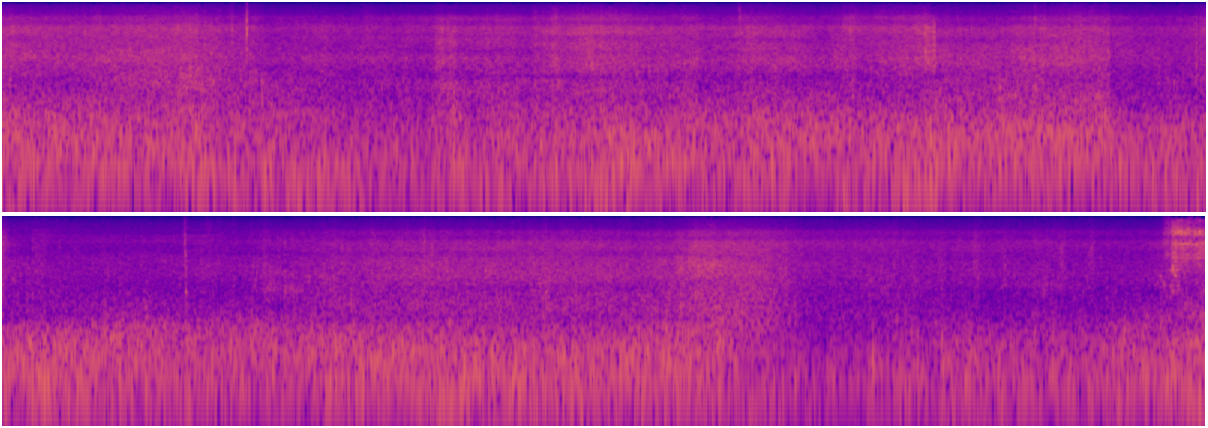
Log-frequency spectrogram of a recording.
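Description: Ocean surf breaking and washing through the shallows around the listener, a steady rushing noise that eases slightly near the end.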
